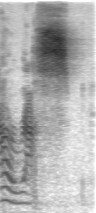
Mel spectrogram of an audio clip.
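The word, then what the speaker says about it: Arras: the tunnel of at Aras in World War I actually I went there and they call it AR they don't the French don't have pronounce the last letter in a word ARA and Charlie upam who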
